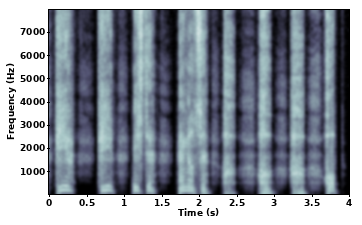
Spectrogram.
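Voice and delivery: high, panting, broken speech; out of breath. A narrator's reading. Mother rushes in with the hops, out of breath. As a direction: gasp it out, catching on the last word. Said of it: "zei ze buiten adem".

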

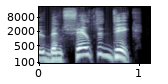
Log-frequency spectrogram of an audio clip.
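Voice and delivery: put-on high-pitched blunt little girl; cheeky child. A narrator's reading. Child to the lady visitor, blunt. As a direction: blurt it out like a tactless child.

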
